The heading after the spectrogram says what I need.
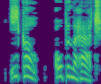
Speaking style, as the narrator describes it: The man, screaming

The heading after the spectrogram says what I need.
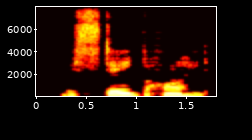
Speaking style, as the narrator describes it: growled

